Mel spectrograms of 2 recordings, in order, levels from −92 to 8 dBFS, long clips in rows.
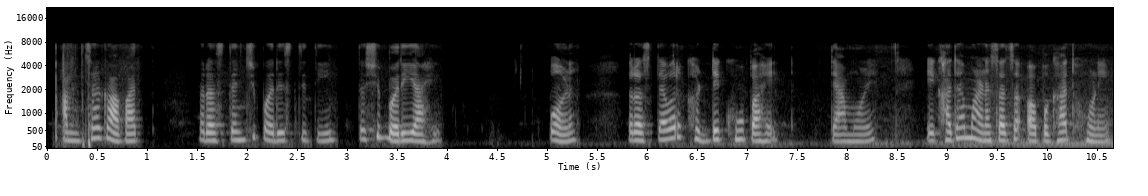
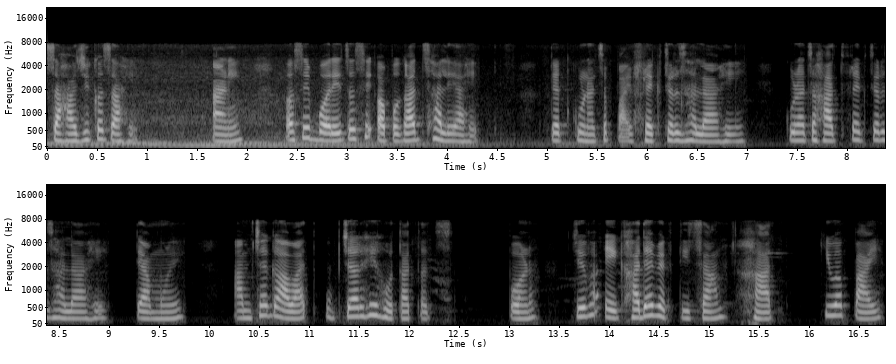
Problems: constant background noise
